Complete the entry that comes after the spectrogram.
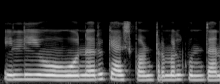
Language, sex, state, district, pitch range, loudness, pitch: Kannada, female, Karnataka, Bidar, 205-220 Hz, -13 LUFS, 215 Hz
